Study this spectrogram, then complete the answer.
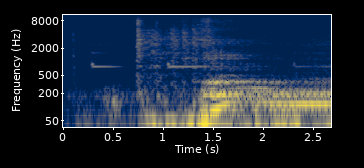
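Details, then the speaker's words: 2019 Dodge Charger Hellcat V8 restarted after E85 flex fuel kit installation, checking fuel lines for leaks: starter whir then steady, deep, even idle with no stumbling or misses; starts nicely, no leaks found. "All right. Seems like it started up nice. Seems like it's running good."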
